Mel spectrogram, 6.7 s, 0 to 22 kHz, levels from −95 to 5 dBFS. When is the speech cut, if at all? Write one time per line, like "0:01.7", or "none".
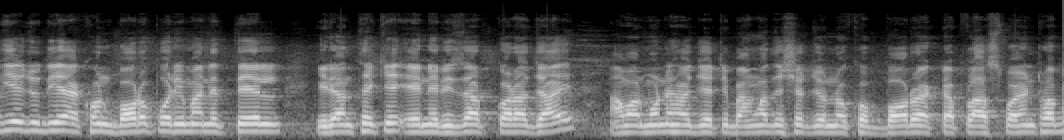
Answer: none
